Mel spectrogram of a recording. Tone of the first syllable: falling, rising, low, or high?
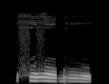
high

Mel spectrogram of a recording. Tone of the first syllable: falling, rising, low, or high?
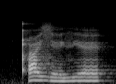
high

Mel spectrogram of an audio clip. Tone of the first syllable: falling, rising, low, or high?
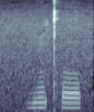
high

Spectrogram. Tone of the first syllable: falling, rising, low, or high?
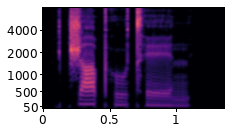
high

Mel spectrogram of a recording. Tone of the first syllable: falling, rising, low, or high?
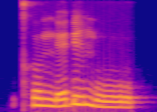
low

